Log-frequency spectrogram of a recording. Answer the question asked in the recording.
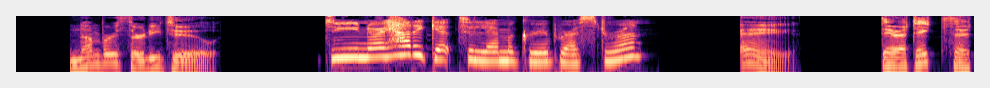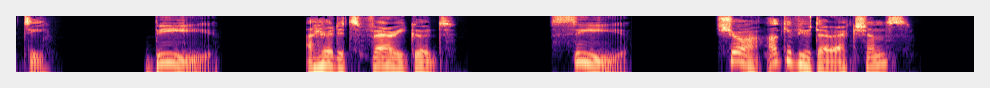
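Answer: C: Sure, I'll give you directions.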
